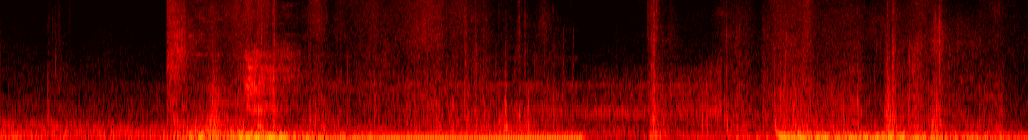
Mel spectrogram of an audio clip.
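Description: A body thuds heavily onto a hard floor.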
